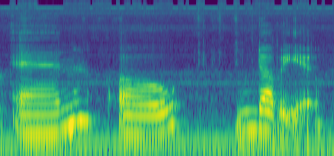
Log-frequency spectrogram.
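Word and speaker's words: know: number 14 we're going to spell no k n o w now just this is no but we also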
